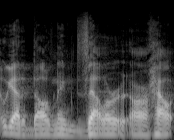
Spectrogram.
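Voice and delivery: ordinary talk

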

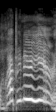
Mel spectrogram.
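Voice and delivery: high excited New Year call; mock party cheer. Pastor mimicking teens at the midnight party, cheering high.

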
